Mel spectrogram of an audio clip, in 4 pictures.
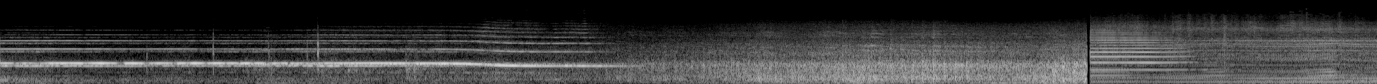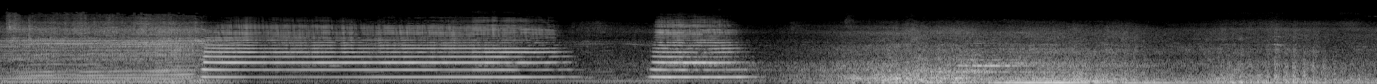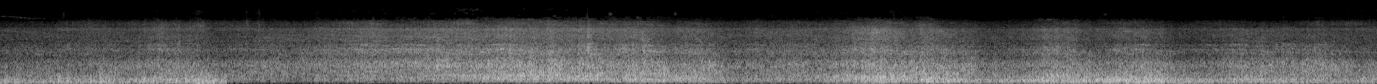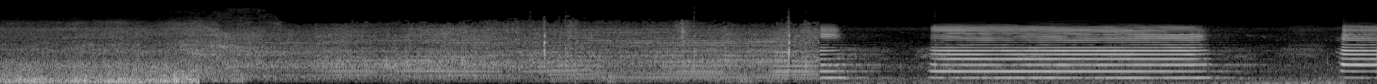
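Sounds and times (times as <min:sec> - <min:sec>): multi-tone train horn: 0:00.0 - 0:06.5, 0:10.8 - 0:21.5, 0:23.1 - 0:24.6, 0:44.4 - 0:54.0, 0:54.7 - 0:55.0
train wheels rumbling: 0:04.1 - 0:52.8
coaches clacking over rail joints: 0:25.6 - 0:44.2, 0:46.0 - 0:49.6.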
